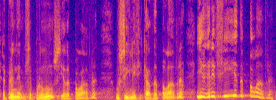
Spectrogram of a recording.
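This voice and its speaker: A man's voice: sits high, huge pitch swings, normal speed, vocal fry, mellow, breathy edge, long reverb tail. An older man with a European Portuguese accent, a professor explaining spelling rules in a TV interview, lecturing and insistent. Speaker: linguistics professor, guest. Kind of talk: TV studio interview.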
